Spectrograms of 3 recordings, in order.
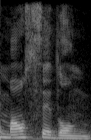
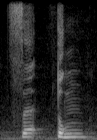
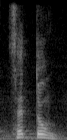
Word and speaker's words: Mao Zedong: Se escribe Mao Zedong, pero en chino la Z se pronuncia como Z y la D se pronuncia como T. Entonces no se dice Mao Zedong.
